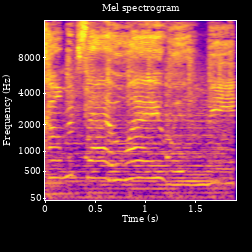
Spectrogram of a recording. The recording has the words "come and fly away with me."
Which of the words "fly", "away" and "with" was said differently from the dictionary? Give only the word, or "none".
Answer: fly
